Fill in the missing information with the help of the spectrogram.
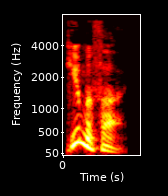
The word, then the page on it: humify: British English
